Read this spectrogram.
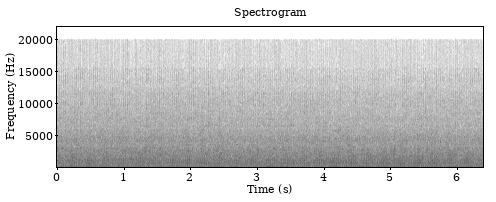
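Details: Campbell Hausfeld GN503100AC 5000 W generator, 9 hp Briggs Vanguard single-cylinder, started on choke: steady drone with occasional faint stumble under rough exhaust; engine sounds good but clone carburetor runs it way too rich.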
